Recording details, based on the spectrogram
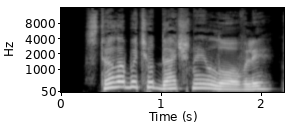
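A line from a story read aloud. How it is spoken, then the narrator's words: Sighing. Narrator (Russian): вздохнула Кандверамурса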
